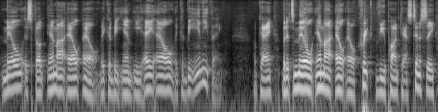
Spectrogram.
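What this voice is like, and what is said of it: Redneck accent. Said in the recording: “I have a redneck accent.”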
